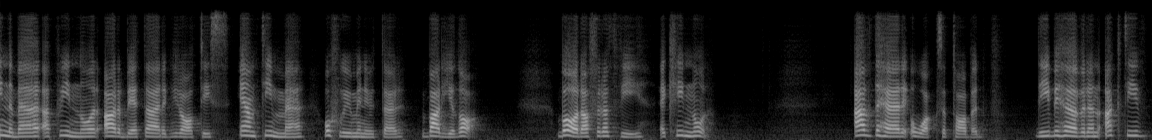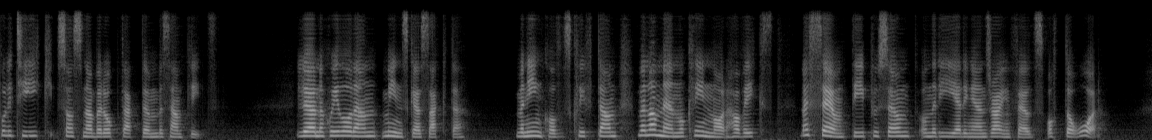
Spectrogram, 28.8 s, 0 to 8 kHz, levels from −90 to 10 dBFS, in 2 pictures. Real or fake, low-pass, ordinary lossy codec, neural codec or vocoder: fake; 7.2 kHz; none; codec, 16 kHz, 0.2 kbps, FocalCodec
